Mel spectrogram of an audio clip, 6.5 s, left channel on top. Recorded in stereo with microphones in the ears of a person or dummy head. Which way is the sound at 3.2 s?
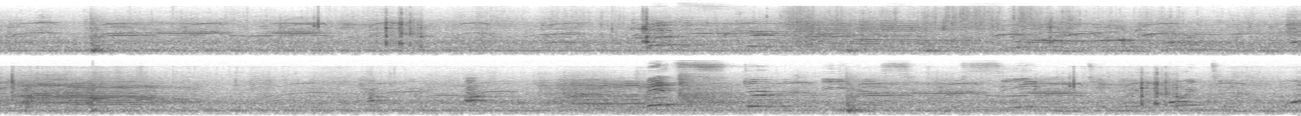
55° right (ahead or behind).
